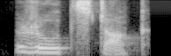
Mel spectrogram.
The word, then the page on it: rootstock: Indian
